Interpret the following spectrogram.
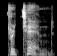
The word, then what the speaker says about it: pretend: Pretend, for example. In the word pretend, the stressed syllable starts with T, tend, pretend, right? So, we're going to use the true T sound, and then we can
